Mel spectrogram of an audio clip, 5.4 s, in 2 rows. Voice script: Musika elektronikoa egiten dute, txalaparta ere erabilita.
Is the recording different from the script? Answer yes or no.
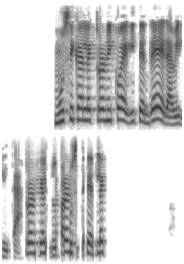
yes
